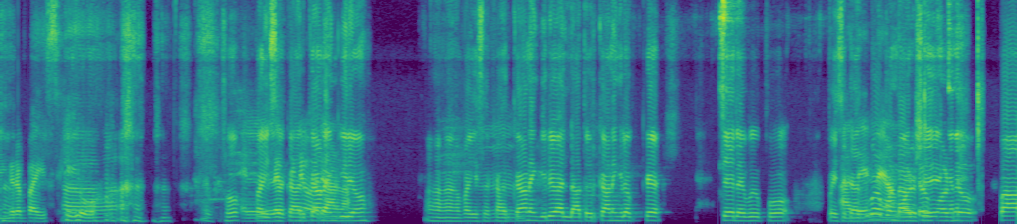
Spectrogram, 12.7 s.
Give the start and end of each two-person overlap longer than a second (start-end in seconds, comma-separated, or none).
3.1-4.4, 10.6-12.0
